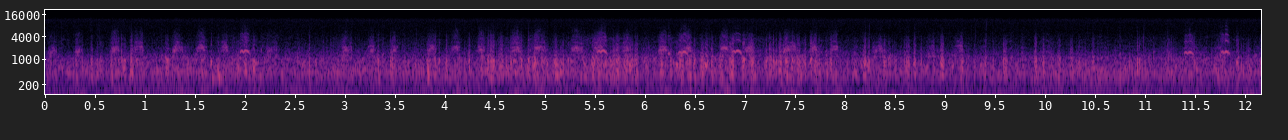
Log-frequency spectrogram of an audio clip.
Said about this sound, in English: That was the sound of a flock of wild ducks in Florida.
